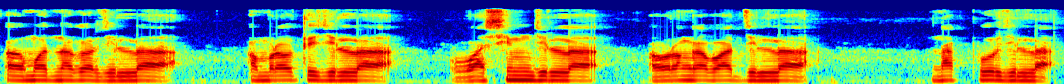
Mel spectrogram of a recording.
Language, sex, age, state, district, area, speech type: Marathi, male, 30-45, Maharashtra, Akola, urban, spontaneous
